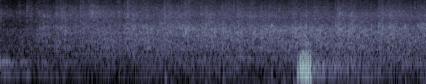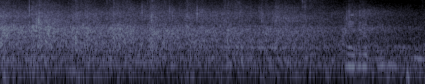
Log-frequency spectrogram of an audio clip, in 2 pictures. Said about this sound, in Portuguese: Se você recebe essa palavra, aplauda o nome de Jesus.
